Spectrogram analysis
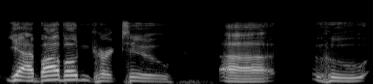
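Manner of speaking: ordinary talk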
